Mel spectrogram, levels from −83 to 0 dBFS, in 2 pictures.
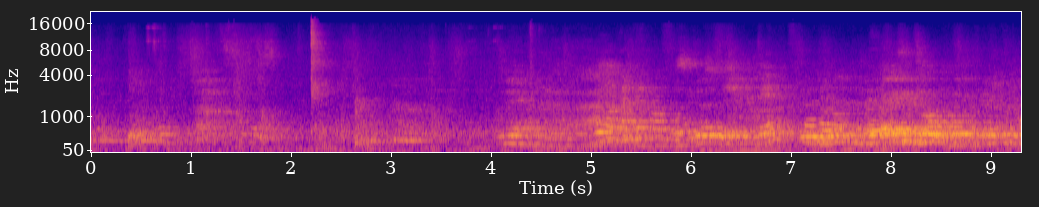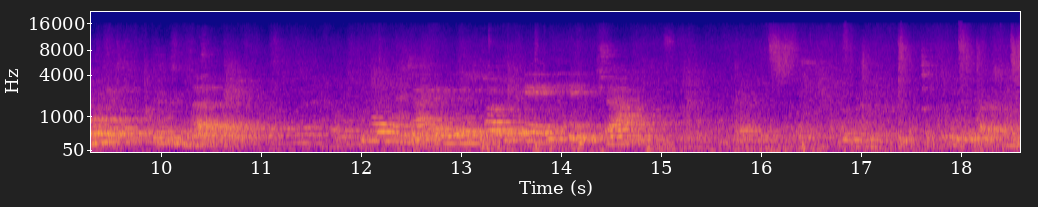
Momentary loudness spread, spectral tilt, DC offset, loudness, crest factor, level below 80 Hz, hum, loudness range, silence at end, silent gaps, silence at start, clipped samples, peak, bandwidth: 13 LU; -5 dB/octave; under 0.1%; -29 LUFS; 20 dB; -50 dBFS; none; 11 LU; 0 s; none; 0 s; under 0.1%; -10 dBFS; 16.5 kHz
